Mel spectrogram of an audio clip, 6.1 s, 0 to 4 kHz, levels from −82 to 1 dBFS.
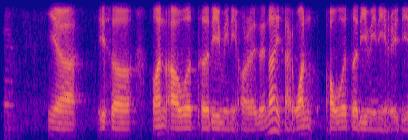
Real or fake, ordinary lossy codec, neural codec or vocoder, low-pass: real; Opus, 16 kbps; none; 3.6 kHz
